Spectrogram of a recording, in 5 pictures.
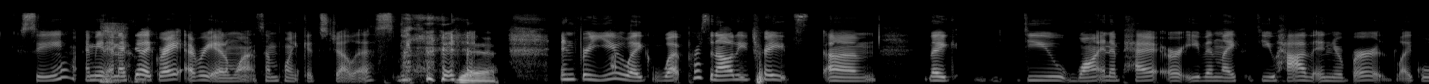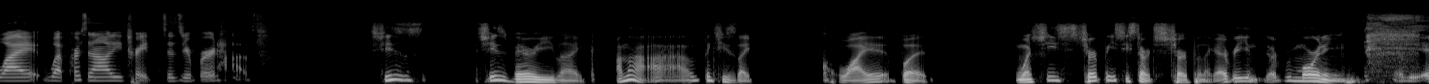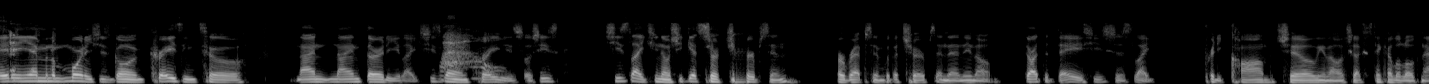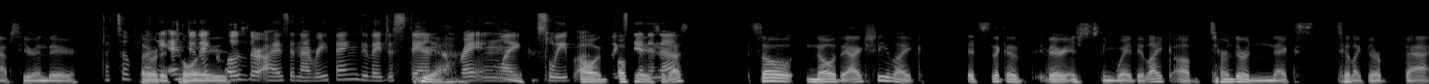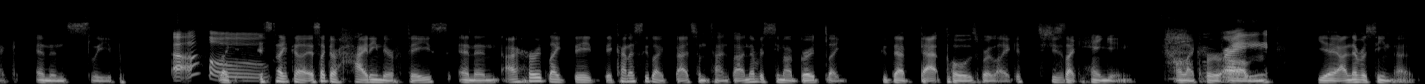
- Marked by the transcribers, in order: chuckle; laugh; laugh; laughing while speaking: "Yeah"; drawn out: "Oh"; gasp
- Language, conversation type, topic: English, unstructured, What kind of pet would fit your life best right now?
